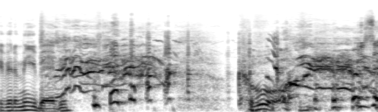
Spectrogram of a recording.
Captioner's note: laugh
